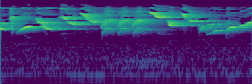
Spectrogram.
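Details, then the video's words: Great-billed seed finch (bicudo, Oryzoborus maximiliani), a Brazilian cage songbird, sings a rapid, unbroken run of clear, slurred whistles that swoop up and down, bright and high-pitched, with nothing else heard. "BICUDO BIRD Towa towa"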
